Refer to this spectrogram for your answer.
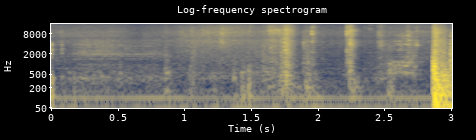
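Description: A door bangs open with a single loud, abrupt thud near the end, after a stretch of low mechanical hum and faint scattered clicks and rattles.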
